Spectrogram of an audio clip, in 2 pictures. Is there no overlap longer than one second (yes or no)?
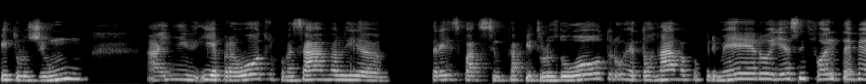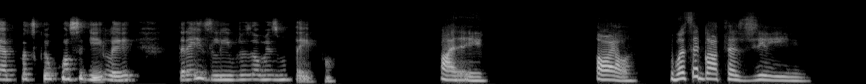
yes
